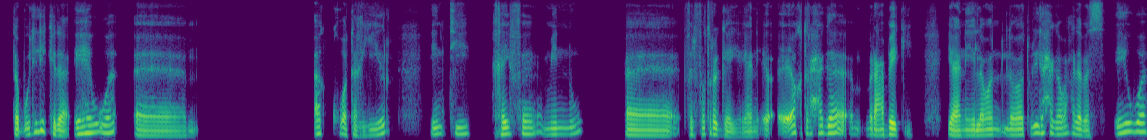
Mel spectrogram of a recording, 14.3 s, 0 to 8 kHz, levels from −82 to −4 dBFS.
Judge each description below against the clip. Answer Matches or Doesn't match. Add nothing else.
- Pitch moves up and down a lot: Matches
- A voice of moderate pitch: Doesn't match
